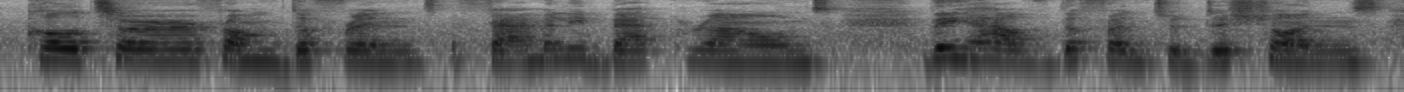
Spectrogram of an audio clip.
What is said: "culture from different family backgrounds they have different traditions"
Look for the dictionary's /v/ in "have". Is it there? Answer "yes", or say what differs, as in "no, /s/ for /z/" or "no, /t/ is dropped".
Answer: yes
